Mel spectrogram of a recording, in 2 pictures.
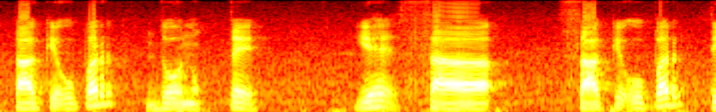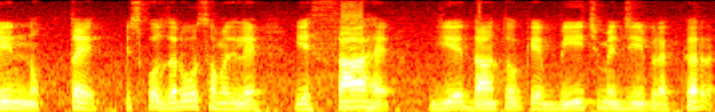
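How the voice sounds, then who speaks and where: A man teaching how to read the Quran, slowly drawing out each letter sound and patiently explaining how to pronounce it. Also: medium pitch. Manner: slow, drawn-out modeling of sounds, explaining patiently. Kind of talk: spoken lesson on letter pronunciation.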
